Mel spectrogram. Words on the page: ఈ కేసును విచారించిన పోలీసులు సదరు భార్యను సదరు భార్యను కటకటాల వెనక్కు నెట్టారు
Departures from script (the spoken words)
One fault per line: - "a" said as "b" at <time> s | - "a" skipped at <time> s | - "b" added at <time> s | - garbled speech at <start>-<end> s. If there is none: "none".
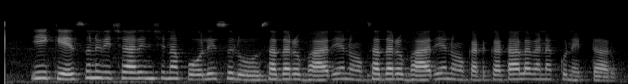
none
